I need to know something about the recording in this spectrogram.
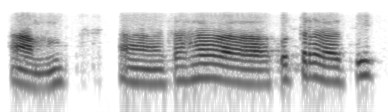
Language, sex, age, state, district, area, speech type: Sanskrit, male, 18-30, Karnataka, Dakshina Kannada, rural, conversation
